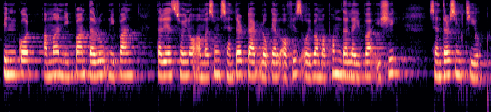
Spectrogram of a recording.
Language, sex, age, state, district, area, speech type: Manipuri, female, 30-45, Manipur, Kakching, rural, read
